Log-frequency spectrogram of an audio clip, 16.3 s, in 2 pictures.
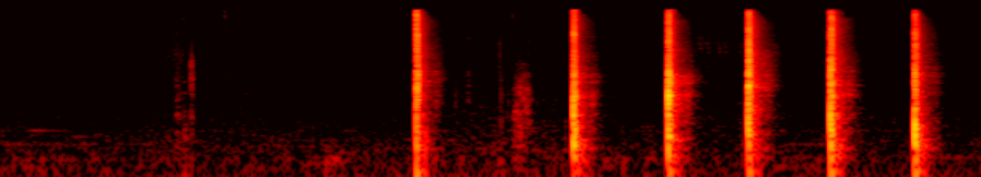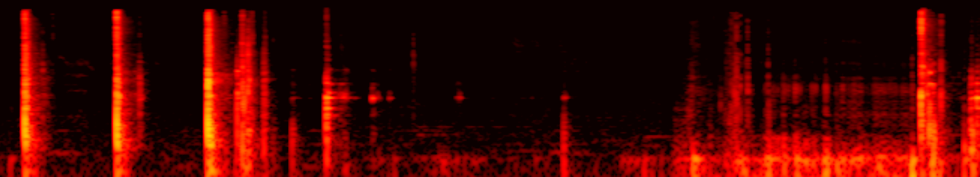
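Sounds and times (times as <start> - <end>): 
wood chopping: 3.4 - 3.8, 4.7 - 11.1.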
